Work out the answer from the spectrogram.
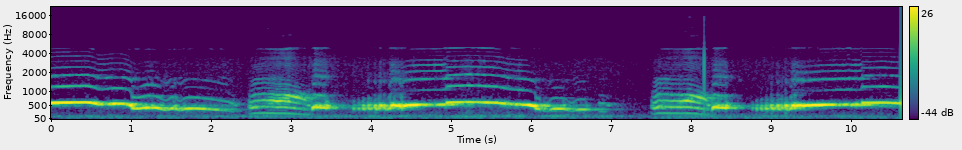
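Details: A Barbary dove of the puter pelung type gives its "crying" call: long, drawn-out wavering wails that slide gently up and down at mid pitch, in two extended phrases split by a brief silence.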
